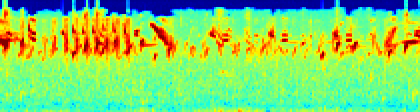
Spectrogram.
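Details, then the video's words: A goldfinch sings a rapid, high, tinkling twitter without pause, with bright chirps and buzzy trills tumbling over one another. "Goldfinch Songs"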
